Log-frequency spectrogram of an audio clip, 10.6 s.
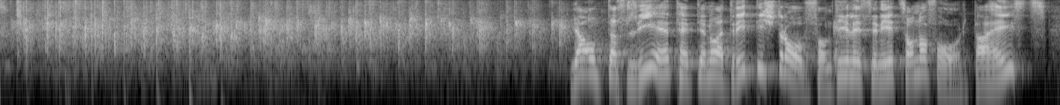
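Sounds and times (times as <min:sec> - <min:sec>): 
audience applause: 0:00.0 - 0:06.3
speech: 0:05.7 - 0:10.6.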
